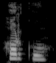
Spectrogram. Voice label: "horku", apatani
